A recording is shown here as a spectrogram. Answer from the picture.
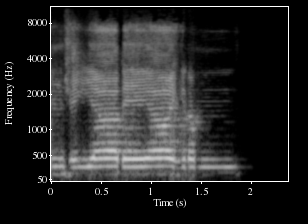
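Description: A man chanting a verse in a steady, held intoning voice on a near-level pitch, breaking off just before the end.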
